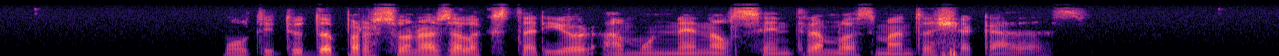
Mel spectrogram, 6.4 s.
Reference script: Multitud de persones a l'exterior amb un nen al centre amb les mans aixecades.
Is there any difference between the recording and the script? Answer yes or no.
no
